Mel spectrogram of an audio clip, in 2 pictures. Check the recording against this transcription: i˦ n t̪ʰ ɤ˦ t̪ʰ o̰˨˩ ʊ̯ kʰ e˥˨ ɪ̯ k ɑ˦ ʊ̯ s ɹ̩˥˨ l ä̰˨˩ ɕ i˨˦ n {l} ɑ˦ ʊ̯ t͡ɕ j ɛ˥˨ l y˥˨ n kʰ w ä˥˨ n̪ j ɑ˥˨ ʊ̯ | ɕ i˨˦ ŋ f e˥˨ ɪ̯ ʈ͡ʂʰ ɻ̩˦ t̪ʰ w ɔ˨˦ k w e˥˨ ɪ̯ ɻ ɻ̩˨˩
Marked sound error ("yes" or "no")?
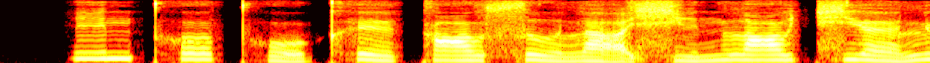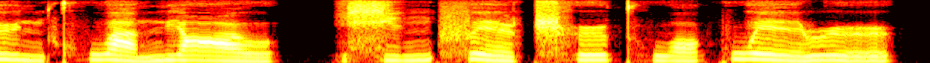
no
